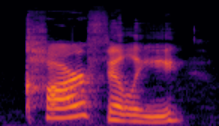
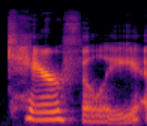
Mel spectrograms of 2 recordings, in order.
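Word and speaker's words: Caerphilly: Carfilly, which I always want to pronounce this as like carefully. I think that'd be adorable.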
